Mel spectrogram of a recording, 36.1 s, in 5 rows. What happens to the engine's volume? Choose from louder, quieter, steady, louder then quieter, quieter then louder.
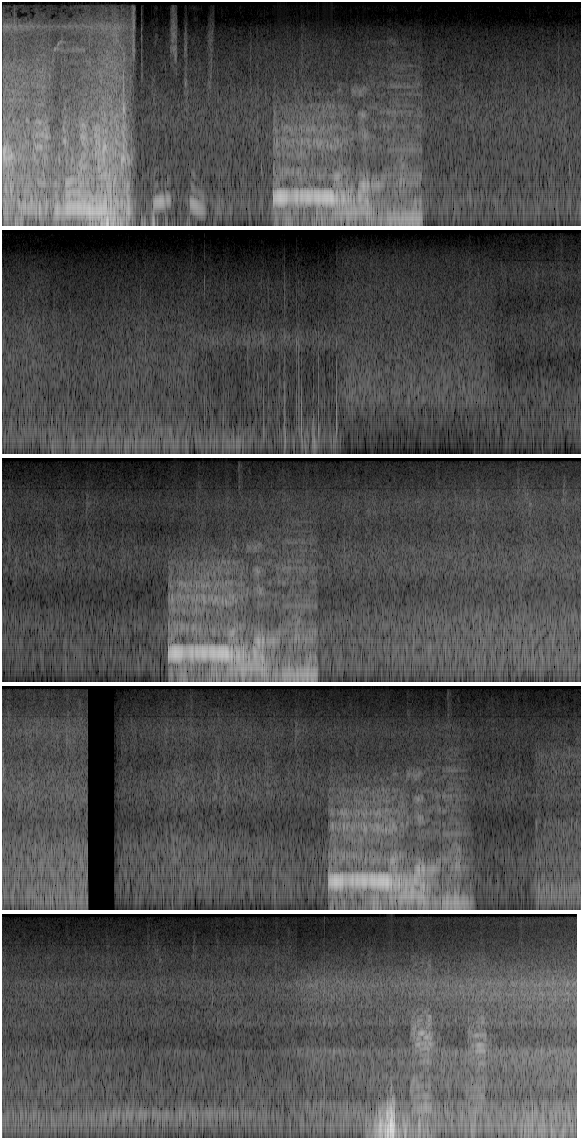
louder.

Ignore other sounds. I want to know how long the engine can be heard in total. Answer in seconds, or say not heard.
8 s.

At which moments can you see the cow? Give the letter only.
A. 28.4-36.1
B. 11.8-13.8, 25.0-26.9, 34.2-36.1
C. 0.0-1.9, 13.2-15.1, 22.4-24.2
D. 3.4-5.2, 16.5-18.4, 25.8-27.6
D.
